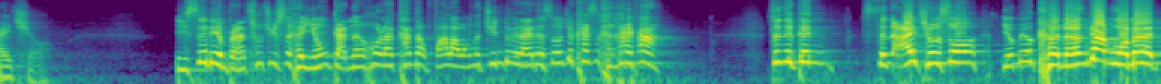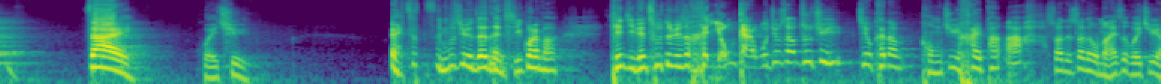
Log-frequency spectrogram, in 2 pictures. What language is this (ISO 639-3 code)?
zho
